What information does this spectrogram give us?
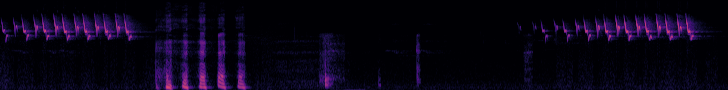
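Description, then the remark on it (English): An ovenbird's teacher-teacher-teacher song, rapid two-note phrases swelling louder as they repeat, sung twice with a brief pause between, separated by a burst of lower, harsher rhythmic calls. “have you got the Evan bird call? Teacher, teacher, teacher.”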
